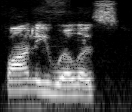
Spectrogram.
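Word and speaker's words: Fani Willis: Kenneth for uh for the correction it is pronounced fonny Willis it's not like the band song the wait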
